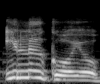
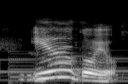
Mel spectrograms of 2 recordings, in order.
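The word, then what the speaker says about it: 읽고요: Nah, jadi dibacanya bukan ilgoyo. Bukan, bukan ile, tapi il aja. Ilgoyo.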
